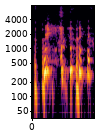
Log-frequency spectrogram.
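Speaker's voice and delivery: squealing high giggle; high-pitched laugh. Real, not acted.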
